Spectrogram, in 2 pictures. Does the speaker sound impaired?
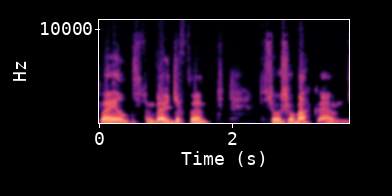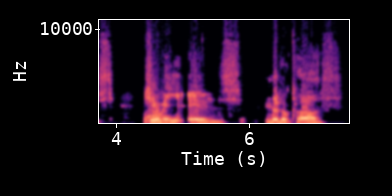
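Yes: cerebral palsy.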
